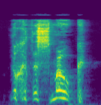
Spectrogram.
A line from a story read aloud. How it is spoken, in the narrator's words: he cried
